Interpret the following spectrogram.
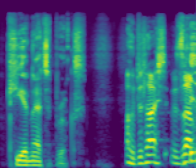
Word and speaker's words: Cian Uijtdebroeks: Brooks can you tell me how that's actually pronounced key andet Brooks oh did I is that right right so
